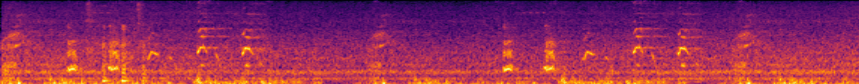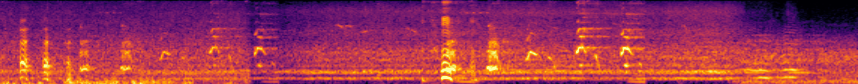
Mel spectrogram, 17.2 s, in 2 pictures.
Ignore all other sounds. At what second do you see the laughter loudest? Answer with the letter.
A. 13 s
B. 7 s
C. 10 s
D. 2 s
A.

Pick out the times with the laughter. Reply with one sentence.
You can hear the laughter from 0.8 to 1.7 s, from 8.8 to 9.3 s and from 12.8 to 13.4 s.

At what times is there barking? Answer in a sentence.
The barking can be heard from 0.7 to 2.6 s, from 5.0 to 7.0 s, from 9.3 to 11.4 s and from 13.1 to 15.1 s.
